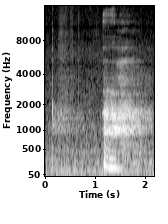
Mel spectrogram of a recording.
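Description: Speech only: a woman's faint breath, then a drawn-out hesitant "uh" about a second in.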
